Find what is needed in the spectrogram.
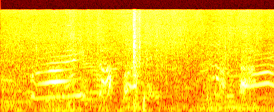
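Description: Short, high children's voices, with one sharp snap or crack about halfway through.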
